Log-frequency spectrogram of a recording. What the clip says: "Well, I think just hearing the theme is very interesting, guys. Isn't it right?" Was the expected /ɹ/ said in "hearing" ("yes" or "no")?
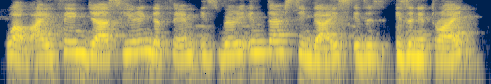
yes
